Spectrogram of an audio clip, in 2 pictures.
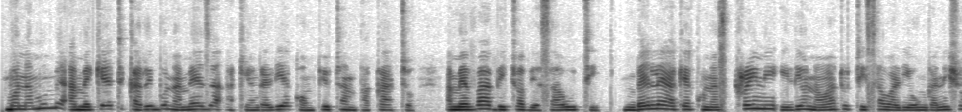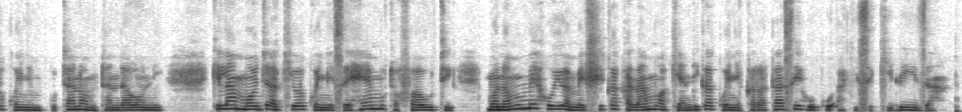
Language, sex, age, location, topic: Swahili, female, 36-49, Nairobi, education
